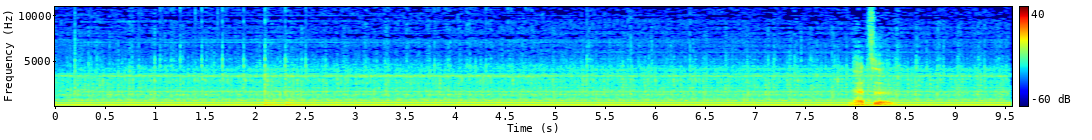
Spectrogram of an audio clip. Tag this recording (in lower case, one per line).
mechanisms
